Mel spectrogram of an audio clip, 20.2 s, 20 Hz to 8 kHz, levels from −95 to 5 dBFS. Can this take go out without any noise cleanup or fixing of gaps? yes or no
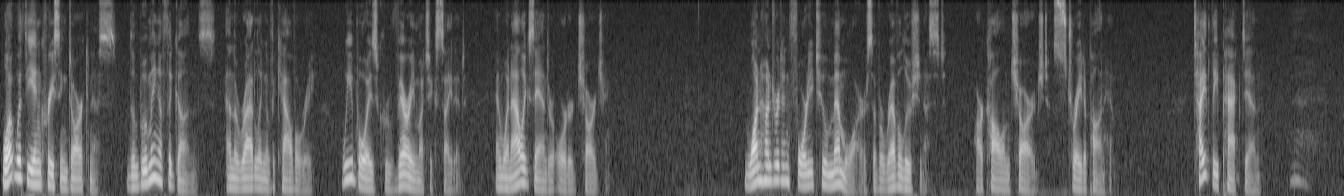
no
